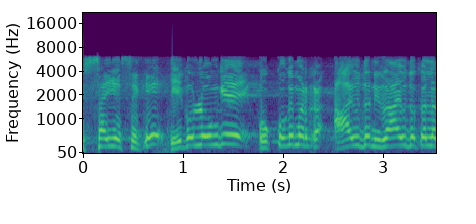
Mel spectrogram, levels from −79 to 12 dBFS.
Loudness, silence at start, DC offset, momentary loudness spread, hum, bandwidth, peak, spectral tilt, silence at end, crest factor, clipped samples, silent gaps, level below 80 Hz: -12 LUFS; 0 s; under 0.1%; 3 LU; none; 6.4 kHz; 0 dBFS; -3.5 dB/octave; 0 s; 12 dB; under 0.1%; none; -52 dBFS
